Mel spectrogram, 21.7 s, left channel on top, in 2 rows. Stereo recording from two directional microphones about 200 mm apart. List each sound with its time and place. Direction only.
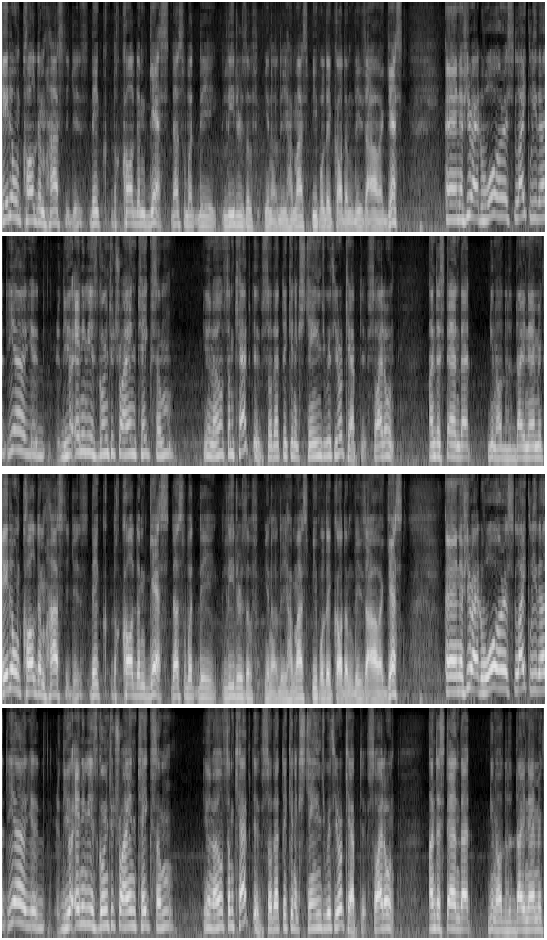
0.0 s speech: centre (ahead or behind)
5.7 s speech: 25° right (ahead or behind)
7.2 s speech: centre (ahead or behind)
